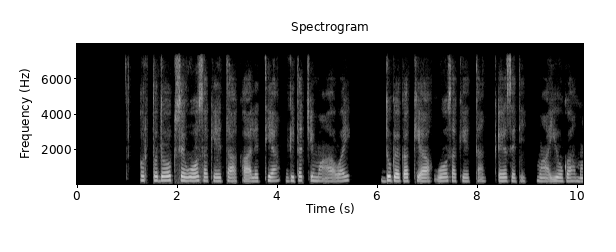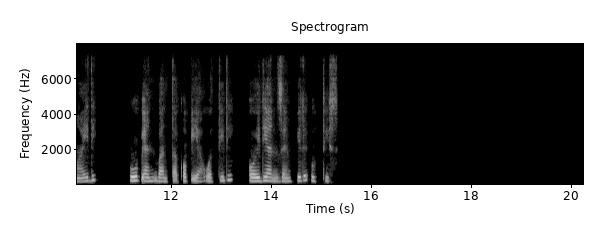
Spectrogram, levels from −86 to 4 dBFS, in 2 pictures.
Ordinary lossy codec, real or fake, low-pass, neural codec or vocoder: AAC, 48 kbps; real; 7.2 kHz; none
